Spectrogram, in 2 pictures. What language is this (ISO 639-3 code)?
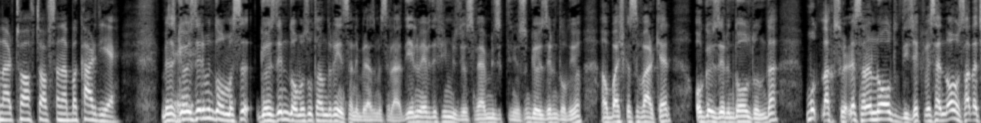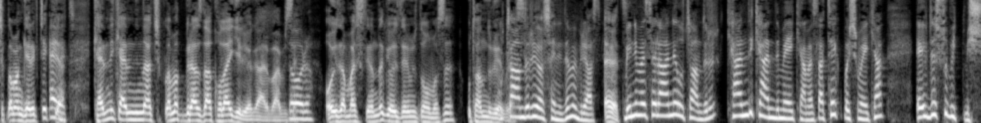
tur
